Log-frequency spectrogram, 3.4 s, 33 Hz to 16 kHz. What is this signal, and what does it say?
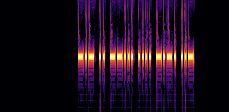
Morse code, heard as a keyed tone, about 43 wpm, 700 Hz. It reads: KI7HCU
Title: USA Call Signs - 6 Characters - 4x Character Spacing - 45wpm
